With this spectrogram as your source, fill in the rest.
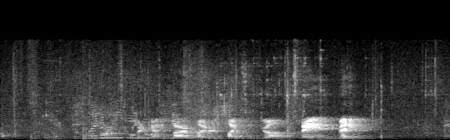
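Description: Bagpipes start up and play loudly in a large room.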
